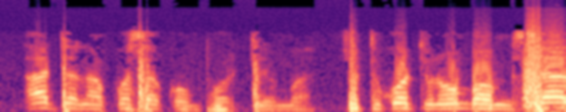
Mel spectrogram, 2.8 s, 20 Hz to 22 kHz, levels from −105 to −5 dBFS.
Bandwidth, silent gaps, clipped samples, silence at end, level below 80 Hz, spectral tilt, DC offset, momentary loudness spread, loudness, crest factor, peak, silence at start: 17.5 kHz; none; 1%; 0 s; -34 dBFS; -5 dB/octave; under 0.1%; 11 LU; -12 LUFS; 12 dB; 0 dBFS; 0.15 s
